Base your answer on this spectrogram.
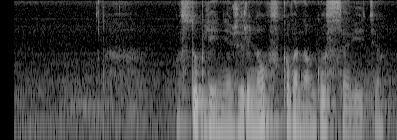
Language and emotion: Russian, neutral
